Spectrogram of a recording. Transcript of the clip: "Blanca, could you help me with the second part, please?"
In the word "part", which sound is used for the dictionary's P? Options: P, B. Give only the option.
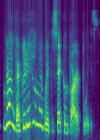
B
